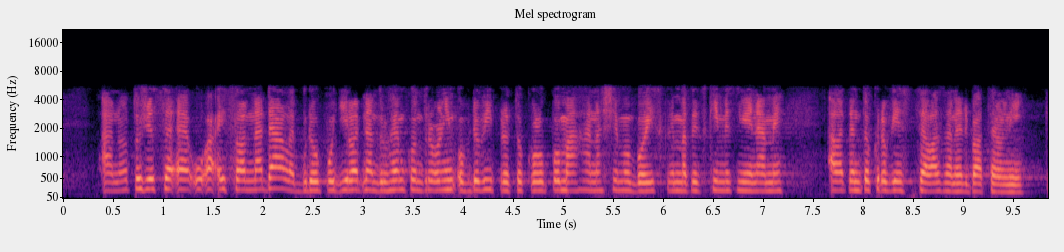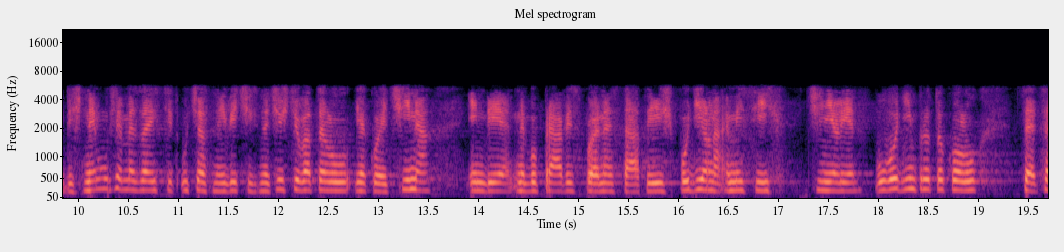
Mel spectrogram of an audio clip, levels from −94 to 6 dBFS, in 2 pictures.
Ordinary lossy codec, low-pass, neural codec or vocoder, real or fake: Opus, 32 kbps; 5.4 kHz; none; real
